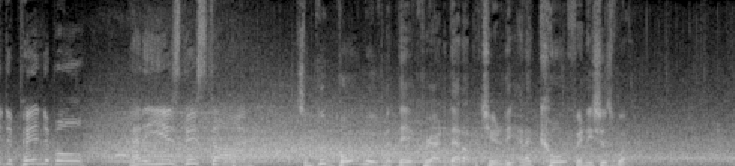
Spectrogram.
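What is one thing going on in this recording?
A stadium crowd cheers louder for a few seconds.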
